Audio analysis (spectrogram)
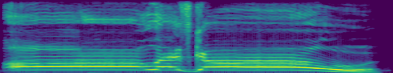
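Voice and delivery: loud high whoop of joy; excited shout. Real, not acted. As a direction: shout it out, thrilled. Excited shout at puzzle solved.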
